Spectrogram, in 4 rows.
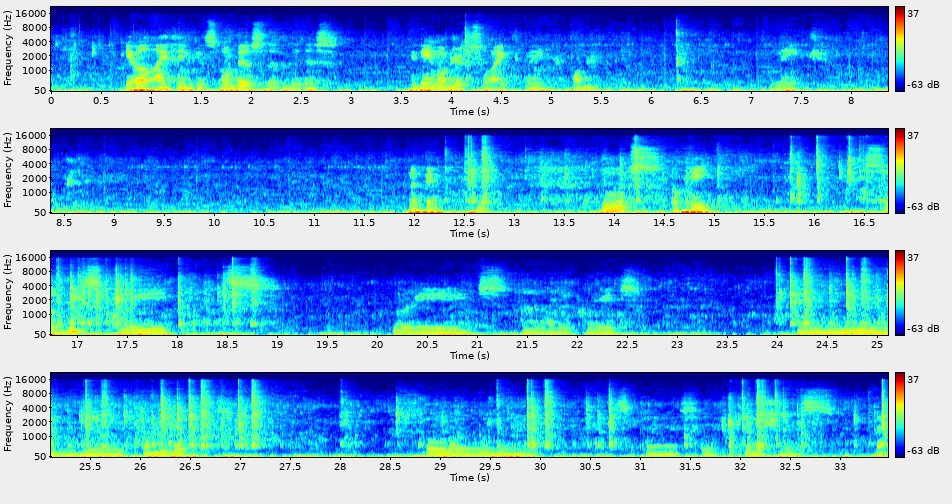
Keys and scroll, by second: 0.0-2.5 typing, 4.1 typing, 12.3-14.4 typing, 14.9 Escape, 15.6-18.5 typing, 15.8 Return, 16.5 Escape, 23.9-26.9 typing, 28.0-33.4 typing.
